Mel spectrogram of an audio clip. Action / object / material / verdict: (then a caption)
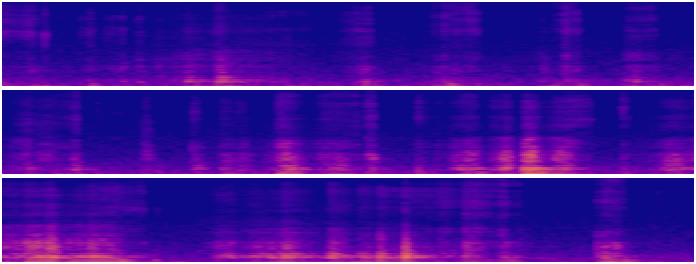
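scrape / plaster excavation block scraped with a metal pick / plaster / none. A metal pick tool scrapes a small, solid plaster excavation block held in the hand. Dry, rasping scratches repeat at an irregular pace and build into longer, louder gritty strokes toward the middle and end, with a low body and little high ring.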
